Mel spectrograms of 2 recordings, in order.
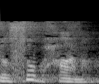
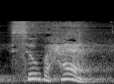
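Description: First: سبحانه starting like a dark SAD; wrong heavy seen. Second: سبحان with thin S, fronted HEE; light seen. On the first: Teacher shows the mistake, heavy سبحانه. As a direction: mispronounce سبحانه with thick S and vowels. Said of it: "ما تقولش سبحانه". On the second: Teacher models the right way, light سبحان. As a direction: say سبحان higher, all letters light. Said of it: "فهنقول إيه". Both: Shown as a demonstration.

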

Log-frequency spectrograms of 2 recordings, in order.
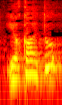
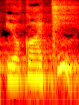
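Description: First: "يقاتو" ending in "tu"; wrong rounded ta. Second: "يقاتي" ending in a clear "tee"; ta with kasra. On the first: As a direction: end "يقاتو" on oo, as a mistake. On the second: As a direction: spread the vowel after t in "يقاتي". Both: Shown as a demonstration. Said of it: "التاء إنها مكسورة".

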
